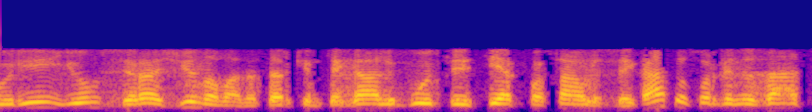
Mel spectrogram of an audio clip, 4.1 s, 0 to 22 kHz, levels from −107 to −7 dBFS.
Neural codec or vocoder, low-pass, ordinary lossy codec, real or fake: vocoder, 22.05 kHz, 80 mel bands, WaveNeXt; 3.6 kHz; AAC, 16 kbps; fake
